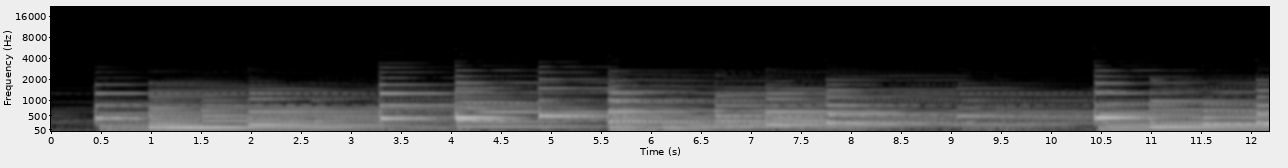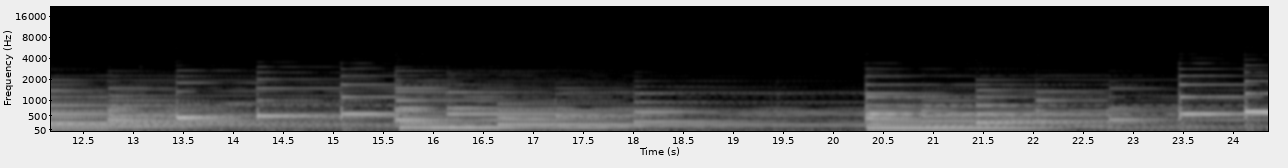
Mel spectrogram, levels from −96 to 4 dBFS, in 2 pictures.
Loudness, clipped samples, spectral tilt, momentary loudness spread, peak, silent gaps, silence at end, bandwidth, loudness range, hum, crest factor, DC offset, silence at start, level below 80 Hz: -34 LUFS; under 0.1%; -12 dB/octave; 14 LU; -18 dBFS; none; 0 s; 3.3 kHz; 5 LU; none; 16 dB; under 0.1%; 0.4 s; -58 dBFS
